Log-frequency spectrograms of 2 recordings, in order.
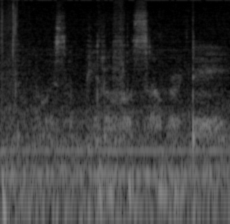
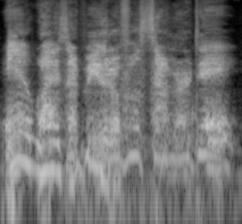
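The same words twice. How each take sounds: First: It is whispered quietly. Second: It is said in a full voice.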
